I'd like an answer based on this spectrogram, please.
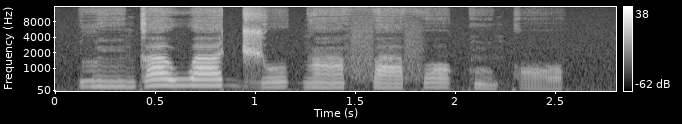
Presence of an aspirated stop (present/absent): absent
